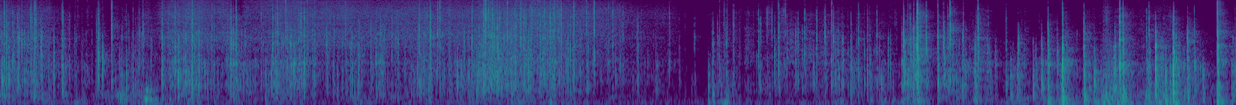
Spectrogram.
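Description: An open newspaper lies flat while fingertips and long nails rub and scratch its newsprint pages, and a page is turned. The sound is a bright, dry crinkling and scratching made of many quick rustles. A short pause comes just before five seconds, followed by sharper, louder crinkles.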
